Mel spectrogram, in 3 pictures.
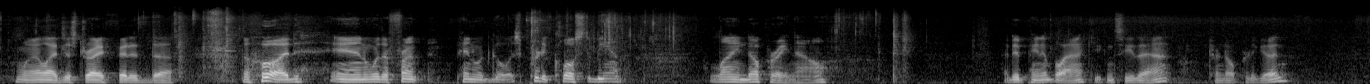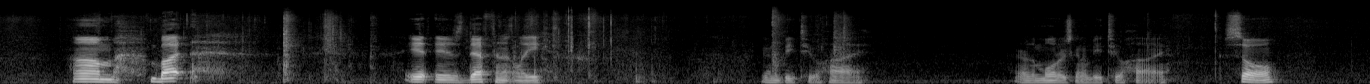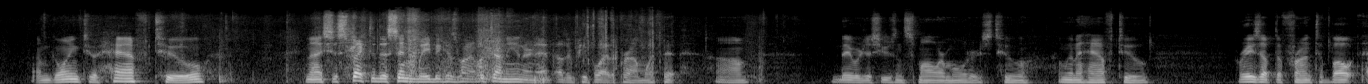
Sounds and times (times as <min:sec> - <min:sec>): Speech: 0:00.1 - 0:01.8, 0:02.4 - 0:06.3, 0:07.1 - 0:08.4, 0:10.0 - 0:13.0, 0:14.4 - 0:15.7, 0:17.8 - 0:19.2, 0:21.3 - 0:22.4, 0:23.8 - 0:26.6, 0:27.7 - 0:29.6, 0:30.4 - 0:35.1, 0:35.7 - 0:39.0, 0:39.8 - 0:41.0.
